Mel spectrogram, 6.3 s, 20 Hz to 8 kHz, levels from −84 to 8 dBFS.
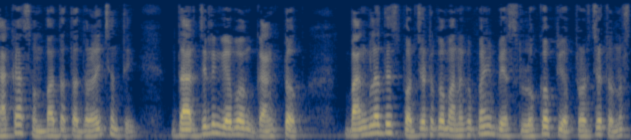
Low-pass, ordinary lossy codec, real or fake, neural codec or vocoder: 7.2 kHz; none; real; none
